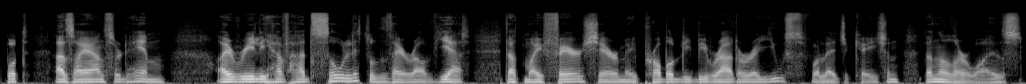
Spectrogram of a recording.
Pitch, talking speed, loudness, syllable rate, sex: 110 Hz, 150 wpm, -20 LUFS, 4.9 syllables/s, male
